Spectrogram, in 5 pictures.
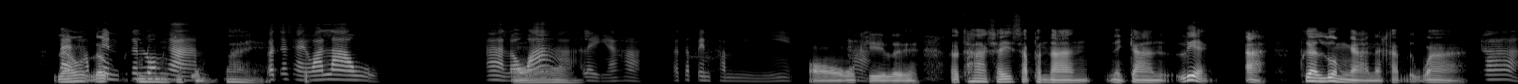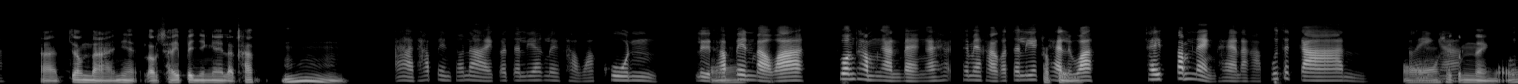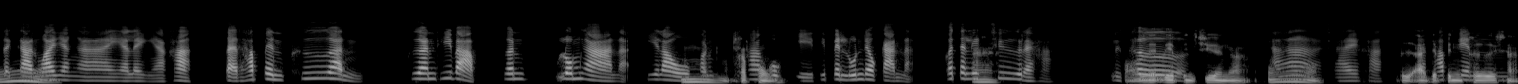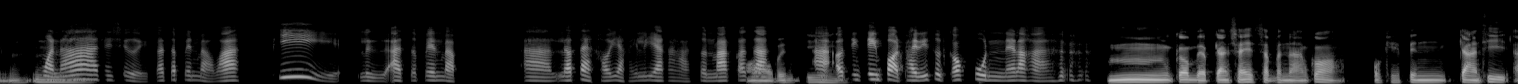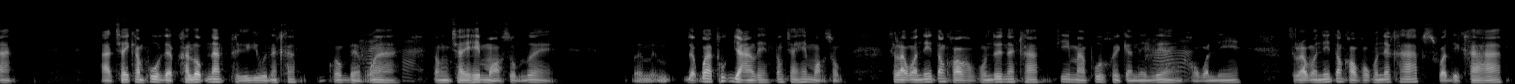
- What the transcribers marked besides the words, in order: "สรรพนาม" said as "สรรพนาง"; other noise; chuckle
- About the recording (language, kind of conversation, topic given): Thai, podcast, คุณปรับวิธีใช้ภาษาตอนอยู่กับเพื่อนกับตอนทำงานต่างกันไหม?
